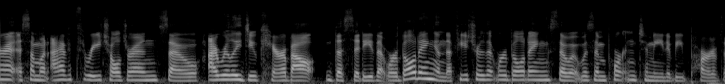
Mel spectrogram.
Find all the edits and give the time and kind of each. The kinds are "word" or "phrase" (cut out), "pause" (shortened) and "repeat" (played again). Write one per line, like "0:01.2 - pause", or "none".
0:02.0 - pause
